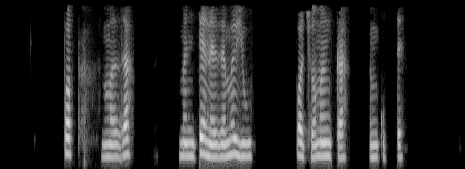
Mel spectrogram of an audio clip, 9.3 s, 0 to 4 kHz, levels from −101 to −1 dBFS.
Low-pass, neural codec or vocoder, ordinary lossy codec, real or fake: 3.6 kHz; codec, 16 kHz, 2 kbps, X-Codec, WavLM features, trained on Multilingual LibriSpeech; MP3, 24 kbps; fake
